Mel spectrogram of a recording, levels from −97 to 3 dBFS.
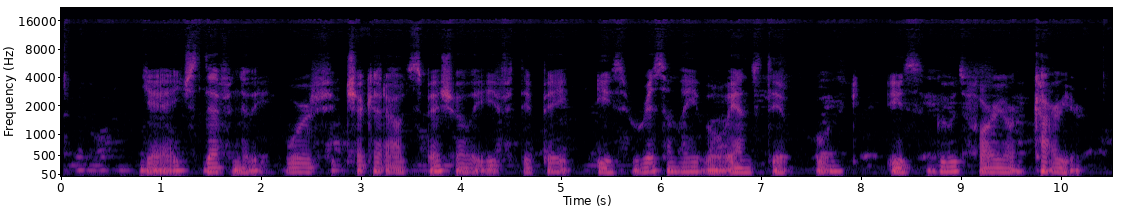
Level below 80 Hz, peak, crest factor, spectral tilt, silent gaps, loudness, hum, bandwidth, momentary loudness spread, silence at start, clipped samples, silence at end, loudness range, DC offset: -74 dBFS; -26 dBFS; 22 dB; -5.5 dB/octave; none; -49 LUFS; none; 17 kHz; 10 LU; 0 s; under 0.1%; 0.3 s; 2 LU; under 0.1%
